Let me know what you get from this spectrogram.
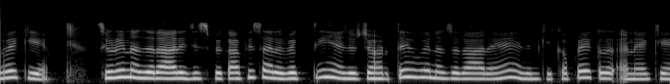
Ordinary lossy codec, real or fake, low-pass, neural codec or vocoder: none; real; 7.2 kHz; none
